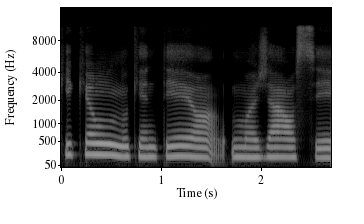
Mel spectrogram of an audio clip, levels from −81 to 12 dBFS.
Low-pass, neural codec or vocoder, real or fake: 10.8 kHz; codec, 24 kHz, 0.9 kbps, WavTokenizer, large speech release; fake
